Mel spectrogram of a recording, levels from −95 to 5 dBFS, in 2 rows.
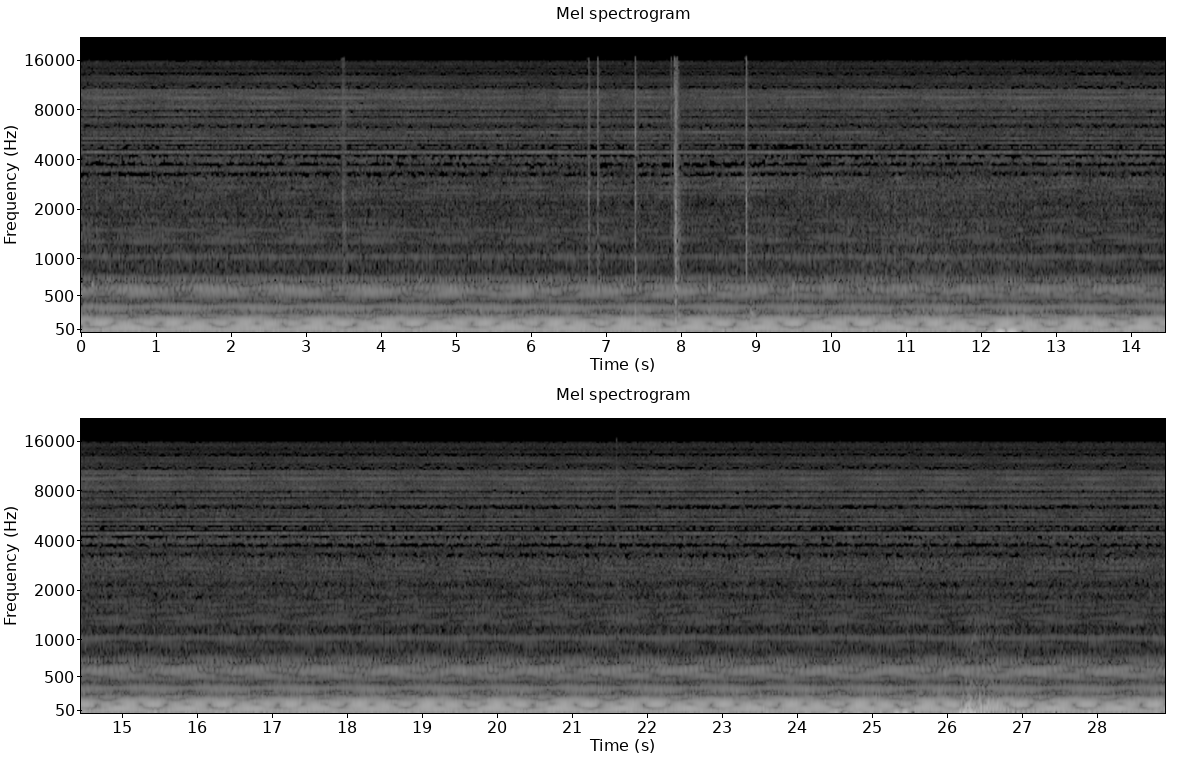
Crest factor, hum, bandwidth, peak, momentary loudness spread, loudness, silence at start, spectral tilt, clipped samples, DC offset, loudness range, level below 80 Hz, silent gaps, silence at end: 24 dB; 50 Hz at -40 dBFS; 16 kHz; -8 dBFS; 1 LU; -35 LUFS; 0 s; -5.5 dB/octave; under 0.1%; under 0.1%; 1 LU; -36 dBFS; none; 0 s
